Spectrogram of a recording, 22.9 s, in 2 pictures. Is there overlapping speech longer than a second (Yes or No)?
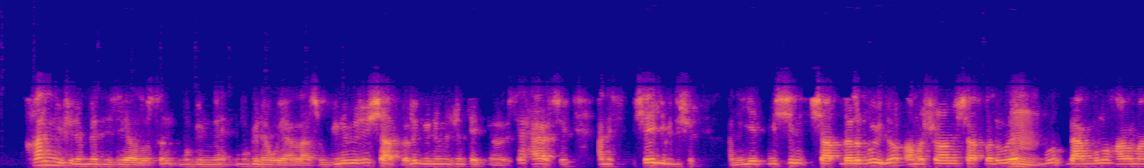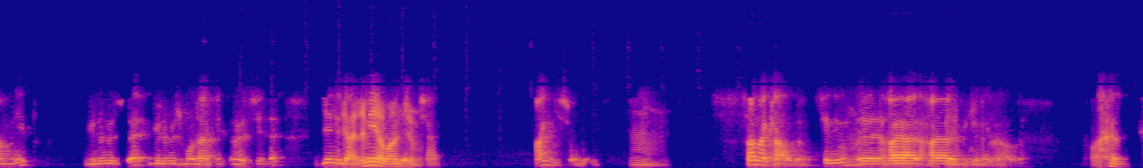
Yes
